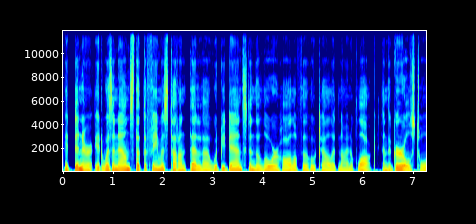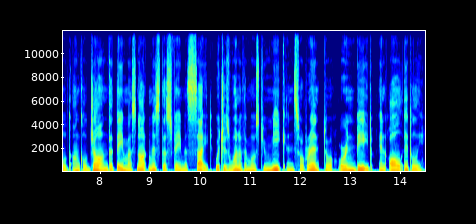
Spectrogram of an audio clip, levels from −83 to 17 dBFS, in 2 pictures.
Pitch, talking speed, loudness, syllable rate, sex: 170 Hz, 205 wpm, -18 LUFS, 5.1 syllables/s, female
